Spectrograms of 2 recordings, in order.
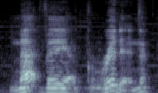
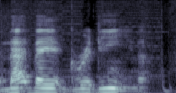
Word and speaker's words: Matvey Gridin: Matvey Gridden.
